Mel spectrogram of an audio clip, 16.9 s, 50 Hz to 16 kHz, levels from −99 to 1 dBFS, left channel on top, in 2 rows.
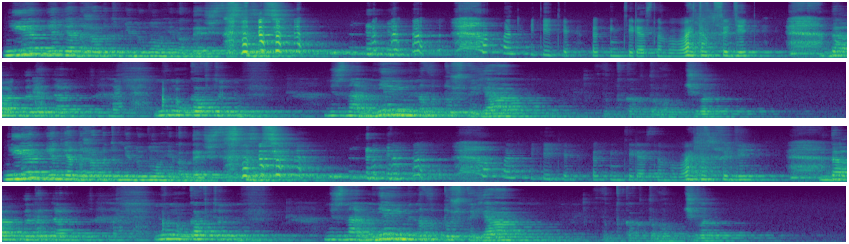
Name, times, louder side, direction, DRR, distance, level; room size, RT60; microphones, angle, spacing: voice 1, 0.0-2.6 3.5-3.9 8.2-11.0 11.7-14.0 14.7-15.5, right 1 dB, 50° right, -4 dB, 2.2 m, -27 dB
voice 2, 2.2-2.6 2.9-3.0 3.9-4.2 4.5-5.1 5.4-5.5 6.1-7.5 7.8-8.6 9.5-9.9 10.6-10.9, left 6 dB, 75° left, 11 dB, 0.6 m, -29 dB
8.7 x 4.0 x 5.7 m, 1.3 s
head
